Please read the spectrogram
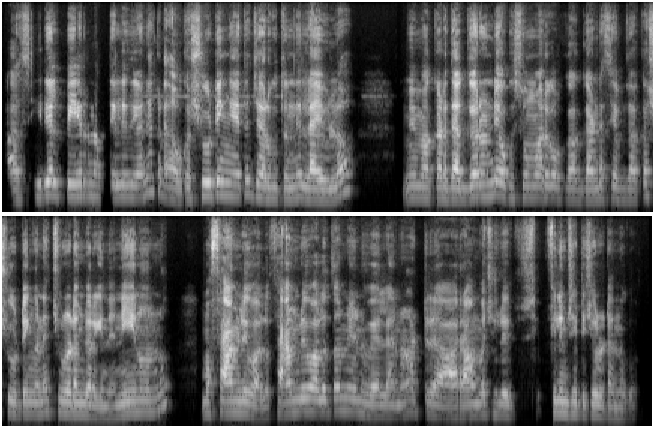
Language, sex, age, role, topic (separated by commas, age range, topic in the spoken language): Telugu, male, 20-24, guest, మీరు చూసిన అత్యంత అందమైన దృశ్యం ఏది, అది మీకు ఎందుకు ముఖ్యంగా అనిపించింది?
